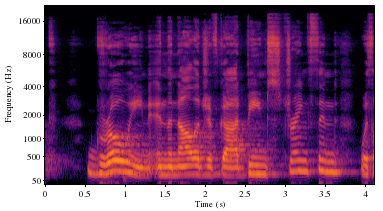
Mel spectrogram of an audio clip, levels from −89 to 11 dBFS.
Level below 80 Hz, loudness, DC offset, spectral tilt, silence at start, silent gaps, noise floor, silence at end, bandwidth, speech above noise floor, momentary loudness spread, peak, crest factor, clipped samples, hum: -68 dBFS; -21 LUFS; under 0.1%; -4.5 dB/octave; 0 s; none; -43 dBFS; 0 s; 19 kHz; 21 dB; 11 LU; -6 dBFS; 16 dB; under 0.1%; none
